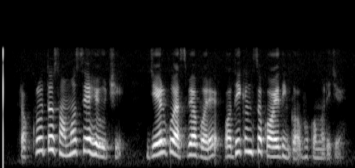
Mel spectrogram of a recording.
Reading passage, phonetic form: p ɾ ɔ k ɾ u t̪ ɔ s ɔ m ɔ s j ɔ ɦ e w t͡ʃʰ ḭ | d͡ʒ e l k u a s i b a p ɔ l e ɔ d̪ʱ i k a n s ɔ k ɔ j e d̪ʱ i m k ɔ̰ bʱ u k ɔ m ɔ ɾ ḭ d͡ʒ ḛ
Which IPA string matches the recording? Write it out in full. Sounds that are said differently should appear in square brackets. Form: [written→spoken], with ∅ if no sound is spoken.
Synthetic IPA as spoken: p ɾ ɔ k ɾ u t̪ ɔ s ɔ m ɔ s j ɔ ɦ e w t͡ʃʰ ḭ | d͡ʒ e l k u a s i b a p ɔ [l→ɾ] e ɔ d̪ʱ i k a [n→ŋ] s ɔ k ɔ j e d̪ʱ i [m→ŋ] k ɔ̰ bʱ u k ɔ m ɔ ɾ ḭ d͡ʒ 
